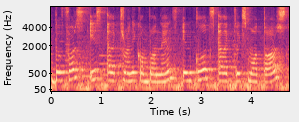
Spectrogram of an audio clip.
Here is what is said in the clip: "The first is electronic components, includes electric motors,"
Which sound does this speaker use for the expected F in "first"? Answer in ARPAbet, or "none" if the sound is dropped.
F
